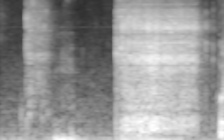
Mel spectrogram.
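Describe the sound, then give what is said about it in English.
A mouth-made imitation of a fart: a short raspy sputter, then a longer buzzing blast ending in a brief final burst, fairly loud, with no talking. “Okay, so you make the fart now.”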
